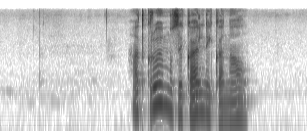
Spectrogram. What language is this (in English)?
Russian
